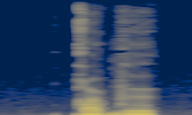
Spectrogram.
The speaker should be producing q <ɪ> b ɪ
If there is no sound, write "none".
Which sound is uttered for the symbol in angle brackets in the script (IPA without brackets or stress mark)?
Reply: ɪ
